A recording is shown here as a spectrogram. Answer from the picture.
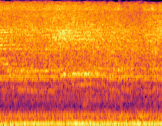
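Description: A steady low hum, with a faint thin higher tone about a second in; no key clicks stand out.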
